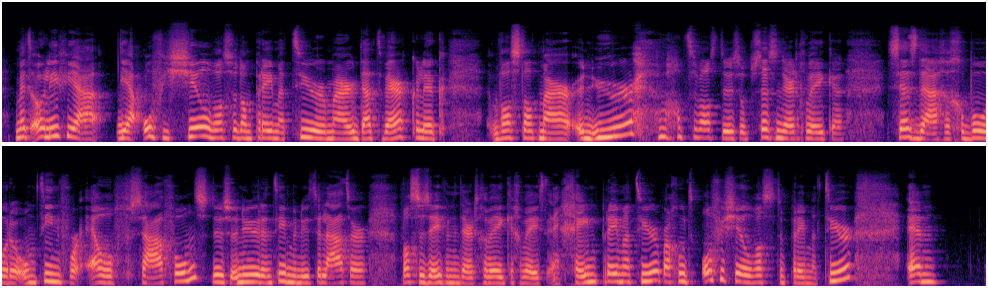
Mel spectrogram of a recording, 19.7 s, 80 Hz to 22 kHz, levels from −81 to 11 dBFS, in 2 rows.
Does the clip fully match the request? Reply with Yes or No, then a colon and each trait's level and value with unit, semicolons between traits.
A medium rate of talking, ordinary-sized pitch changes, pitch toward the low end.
No: average, 160 wpm; average, 3.4 semitones; high, 200 Hz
